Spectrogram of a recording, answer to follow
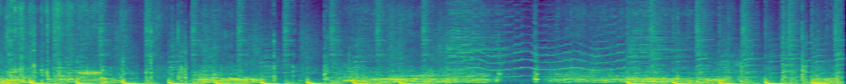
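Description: Electronic music with a steady kick drum about twice a second. The beat drops out for about a second some five seconds in, where a wavering high synth tone plays, then comes back. Skateboard wheels roll on concrete under the music.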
